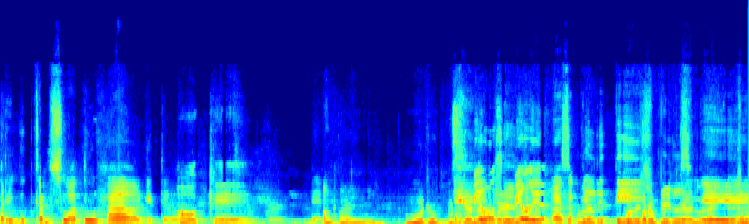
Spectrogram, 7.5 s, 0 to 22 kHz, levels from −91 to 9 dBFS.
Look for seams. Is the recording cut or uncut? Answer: uncut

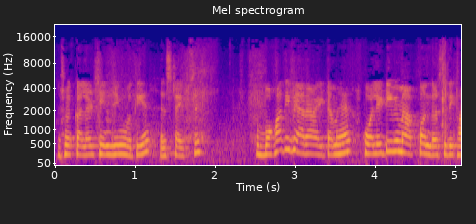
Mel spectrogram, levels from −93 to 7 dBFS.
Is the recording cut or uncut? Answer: uncut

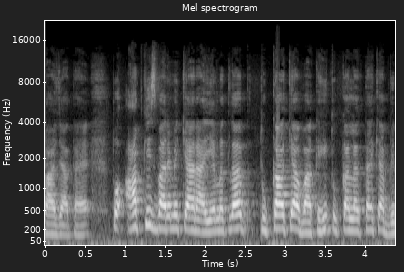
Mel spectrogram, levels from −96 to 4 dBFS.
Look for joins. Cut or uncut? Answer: uncut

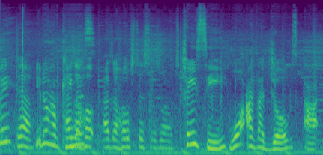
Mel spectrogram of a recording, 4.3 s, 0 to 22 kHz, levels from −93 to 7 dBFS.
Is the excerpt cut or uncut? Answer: cut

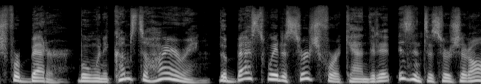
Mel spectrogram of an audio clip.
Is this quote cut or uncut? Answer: uncut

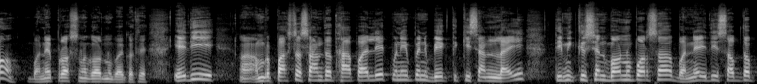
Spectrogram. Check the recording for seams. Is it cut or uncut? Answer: uncut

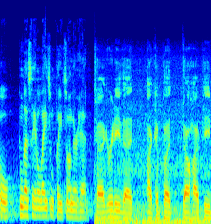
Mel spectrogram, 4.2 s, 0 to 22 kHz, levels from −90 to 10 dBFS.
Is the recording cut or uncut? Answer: cut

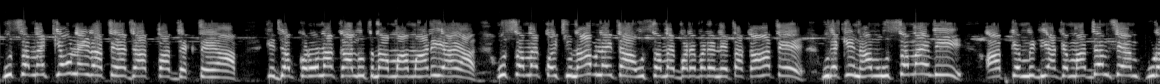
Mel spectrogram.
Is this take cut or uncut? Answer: cut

